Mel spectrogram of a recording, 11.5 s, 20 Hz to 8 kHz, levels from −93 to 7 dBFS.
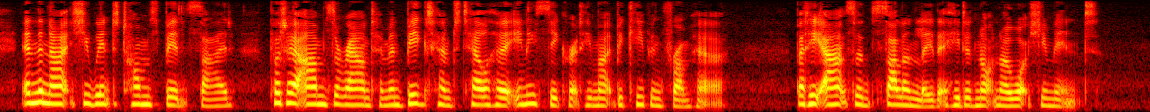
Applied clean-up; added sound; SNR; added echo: none; none; none; none.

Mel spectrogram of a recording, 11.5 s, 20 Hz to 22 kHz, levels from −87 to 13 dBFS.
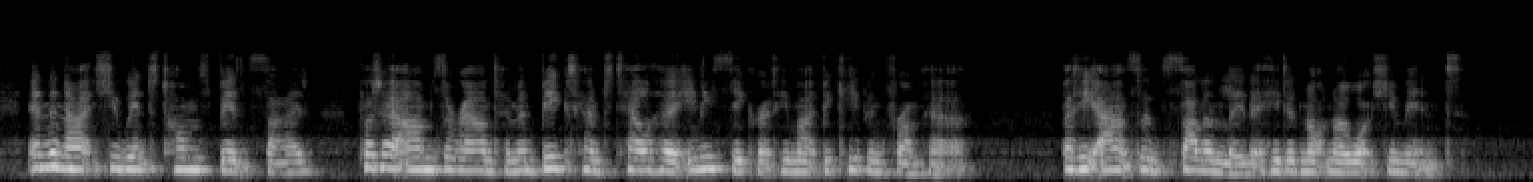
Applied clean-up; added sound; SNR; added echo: none; none; none; reverberation time 0.4 s.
